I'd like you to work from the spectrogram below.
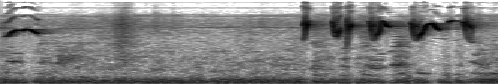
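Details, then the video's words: Gresik, East Java: a kolibri wulung sunbird in nembak song for cagebird tutoring, opening with a lone arched whistle, then after a pause a quick sequence of high thin chirps and swooping notes. "Burung Kolibri Wulung nembak"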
